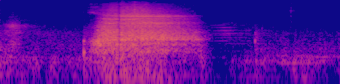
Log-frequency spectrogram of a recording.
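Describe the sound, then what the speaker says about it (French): One deep, slow breath taken near the microphone during a calming breathing exercise, a soft airy whoosh lasting about a second, then quiet room sound. "Alors, on va faire une respiration."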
